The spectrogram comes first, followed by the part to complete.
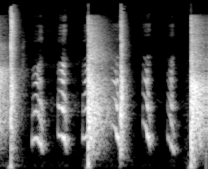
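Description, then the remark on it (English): Four sharp, loud hand claps land at uneven intervals, each a crisp burst, with short voiced sounds filling the gaps between them. “Oh, I just have to clap.”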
